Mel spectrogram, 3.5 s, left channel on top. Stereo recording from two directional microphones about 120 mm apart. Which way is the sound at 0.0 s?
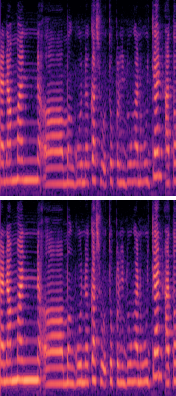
30° right (ahead or behind).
